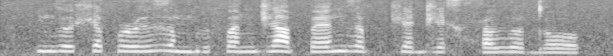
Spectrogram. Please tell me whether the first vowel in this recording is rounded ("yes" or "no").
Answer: yes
